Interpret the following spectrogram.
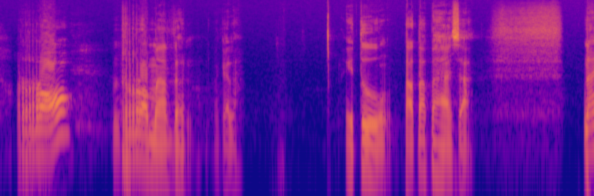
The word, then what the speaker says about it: Ramadan: Yang a tidak ada ra kan ya. Adanya ro ya, Pak ya. Bacanya pasti rata-rata Ramadan. Ramadan. Ramadan padahal Ro Ramadan.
